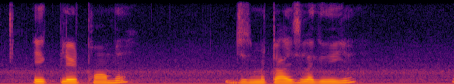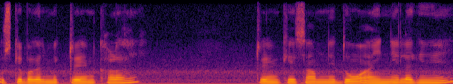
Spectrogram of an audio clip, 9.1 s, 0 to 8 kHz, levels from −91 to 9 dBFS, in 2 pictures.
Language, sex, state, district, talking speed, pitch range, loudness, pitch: Hindi, male, Uttar Pradesh, Hamirpur, 150 wpm, 150-155 Hz, -20 LUFS, 150 Hz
